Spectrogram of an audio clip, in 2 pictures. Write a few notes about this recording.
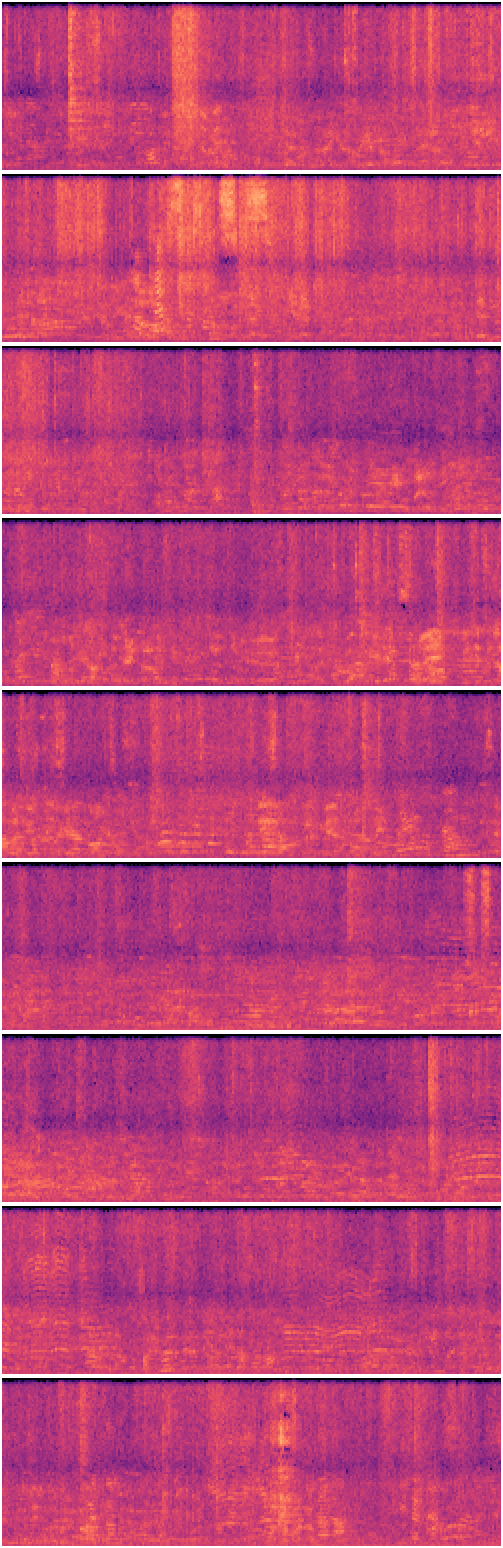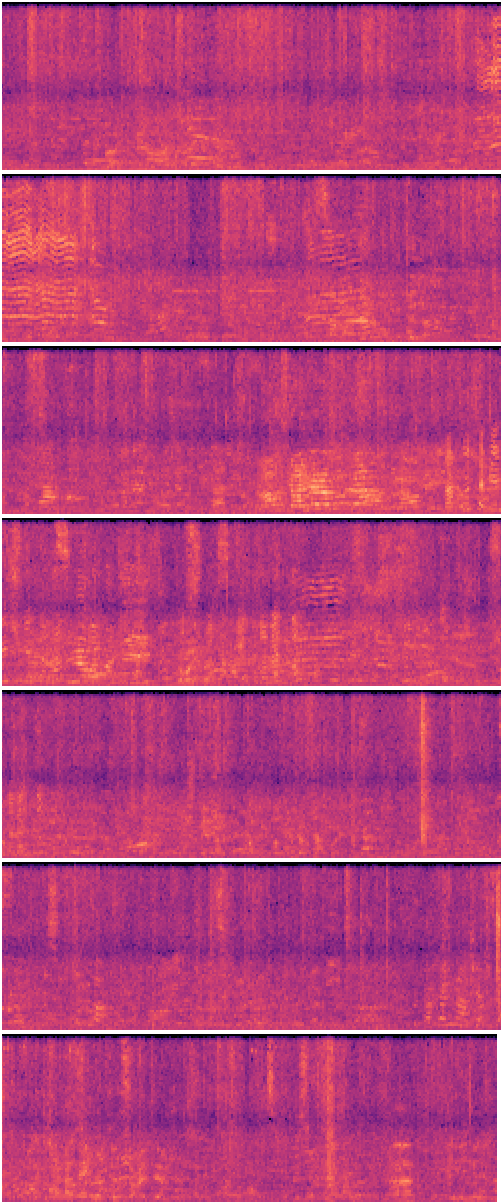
Walk on the Market next to Grande Notre Dame, first outdoor, than indoor, binaural recording.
